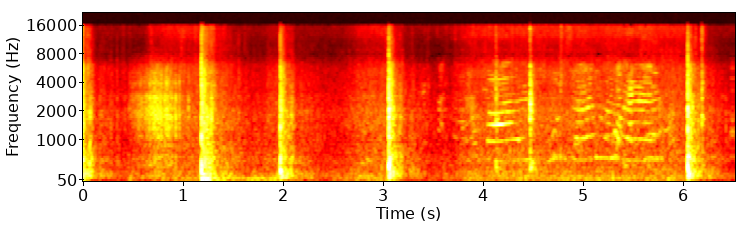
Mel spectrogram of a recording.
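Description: Aerial fireworks shells bursting overhead: a series of sharp booms, four strong ones in the first three seconds and a weaker one later, each trailing off in an echo.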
